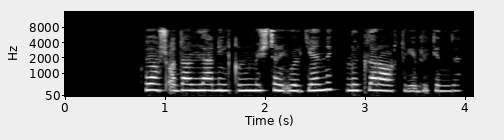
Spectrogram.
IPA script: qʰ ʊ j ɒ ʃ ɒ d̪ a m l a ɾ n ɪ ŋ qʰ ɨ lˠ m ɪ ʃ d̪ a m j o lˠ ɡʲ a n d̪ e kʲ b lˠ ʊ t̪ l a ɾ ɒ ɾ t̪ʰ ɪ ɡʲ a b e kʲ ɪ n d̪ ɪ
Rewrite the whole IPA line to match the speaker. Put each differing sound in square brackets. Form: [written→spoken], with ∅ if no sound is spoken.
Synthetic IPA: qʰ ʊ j ɒ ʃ ɒ d̪ a m l a ɾ n ɪ ŋ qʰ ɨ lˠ m ɪ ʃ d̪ a [m→n] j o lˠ ɡʲ a n d̪ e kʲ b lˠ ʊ t̪ l a ɾ ɒ ɾ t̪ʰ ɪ ɡʲ a b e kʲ ɪ n d̪ ɪ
